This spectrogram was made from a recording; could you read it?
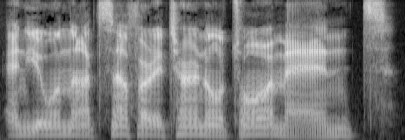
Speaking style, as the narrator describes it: she hissed

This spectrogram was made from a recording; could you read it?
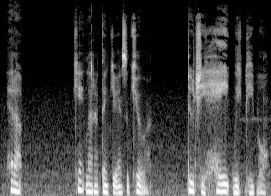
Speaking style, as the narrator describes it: he whispered

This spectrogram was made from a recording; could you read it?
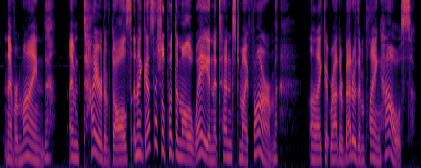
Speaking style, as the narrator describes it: said Mrs

